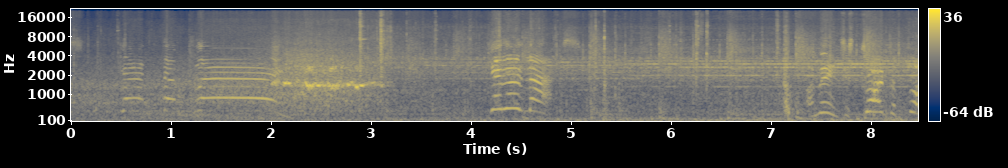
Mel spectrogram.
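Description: A car in the video game Max Payne 3 drives and skids, its tires squealing in several short bursts over a steady engine and game noise, with voices talking over it.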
